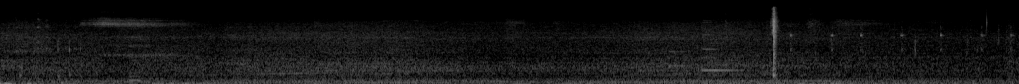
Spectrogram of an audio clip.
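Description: Volvo VNL 730 semi truck heard from inside the cab, its engine running low and steady as it rolls slowly. About three-quarters through there is one sharp click, followed by faint, evenly spaced ticks near the end.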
